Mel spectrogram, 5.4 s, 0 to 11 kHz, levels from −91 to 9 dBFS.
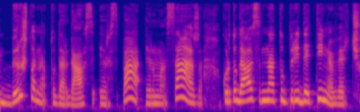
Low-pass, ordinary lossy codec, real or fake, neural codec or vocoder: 9.9 kHz; MP3, 96 kbps; fake; vocoder, 48 kHz, 128 mel bands, Vocos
